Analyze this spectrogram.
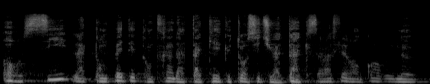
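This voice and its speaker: A man's voice: medium pitch, a little fast, gravelly, slightly rough. A man with a Congolese accent, a preacher delivering an emphatic sermon with rhetorical questions to his congregation in a church hall. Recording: reverberant hall.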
